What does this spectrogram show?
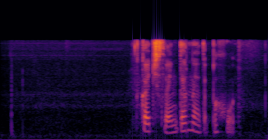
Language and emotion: Russian, sad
